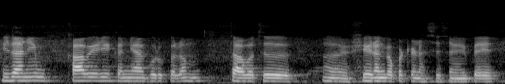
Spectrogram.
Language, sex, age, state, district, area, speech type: Sanskrit, male, 60+, Karnataka, Mandya, rural, spontaneous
